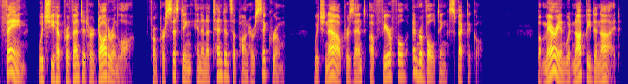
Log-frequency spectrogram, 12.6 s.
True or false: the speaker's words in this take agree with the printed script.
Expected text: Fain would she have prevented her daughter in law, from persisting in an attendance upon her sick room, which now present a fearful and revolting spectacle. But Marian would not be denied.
true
